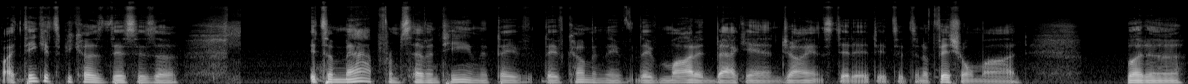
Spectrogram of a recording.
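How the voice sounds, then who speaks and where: A middle-aged man with a rough smoker's voice, giving easygoing, rambling commentary to viewers while playing a farming game. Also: sits low, a little slow, dark tone. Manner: rambling, easygoing, self-deprecating. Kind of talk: casual gameplay commentary to viewers.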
